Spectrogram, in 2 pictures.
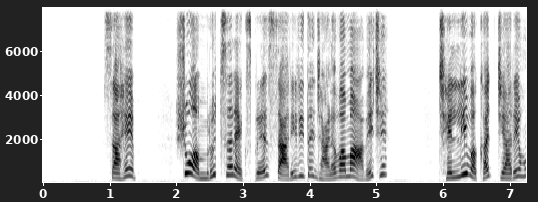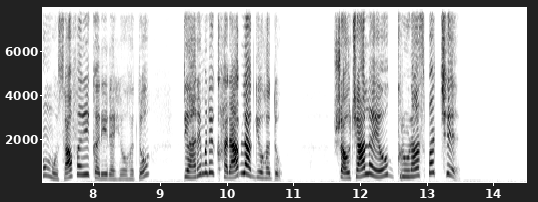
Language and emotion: Gujarati, disgusted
